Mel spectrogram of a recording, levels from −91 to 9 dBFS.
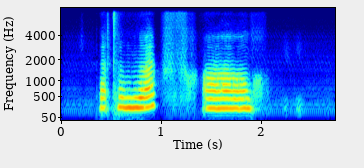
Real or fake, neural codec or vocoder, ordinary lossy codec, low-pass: fake; codec, 16 kHz, 0.5 kbps, FreqCodec, smaller model; none; 7.2 kHz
